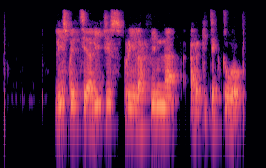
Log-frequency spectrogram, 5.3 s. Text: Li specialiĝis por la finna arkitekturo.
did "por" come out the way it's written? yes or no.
no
